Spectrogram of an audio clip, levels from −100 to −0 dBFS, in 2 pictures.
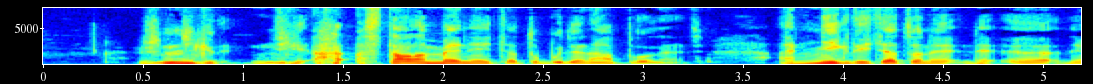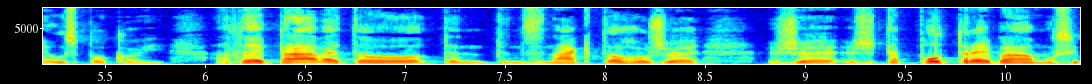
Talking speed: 180 wpm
